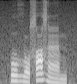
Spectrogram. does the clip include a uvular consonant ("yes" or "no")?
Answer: no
